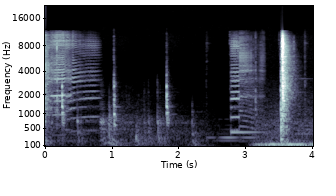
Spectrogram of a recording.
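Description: A door shuts with a soft thud.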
